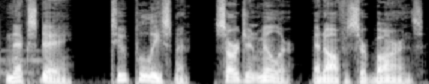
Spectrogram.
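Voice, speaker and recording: Low-voiced male narrator over loud music. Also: expressive, moderate pace. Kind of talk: scripted narration of scene headings.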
